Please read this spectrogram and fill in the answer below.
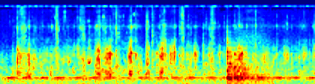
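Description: Faint crackling clicks of a wooden pepper mill being twisted, grinding peppercorns. The mill is faulty and lets the peppercorns through whole.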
